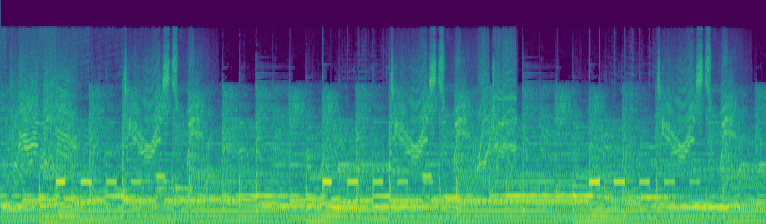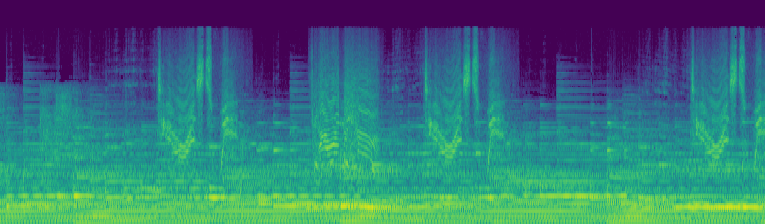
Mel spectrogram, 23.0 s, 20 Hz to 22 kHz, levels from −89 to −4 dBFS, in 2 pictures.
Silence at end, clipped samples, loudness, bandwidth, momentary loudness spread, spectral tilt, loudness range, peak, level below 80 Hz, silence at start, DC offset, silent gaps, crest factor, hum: 0 s; under 0.1%; -16 LUFS; 13.5 kHz; 5 LU; -5.5 dB/octave; 3 LU; -2 dBFS; -28 dBFS; 0 s; under 0.1%; none; 14 dB; none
